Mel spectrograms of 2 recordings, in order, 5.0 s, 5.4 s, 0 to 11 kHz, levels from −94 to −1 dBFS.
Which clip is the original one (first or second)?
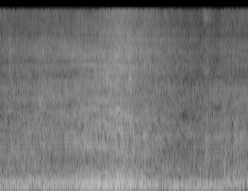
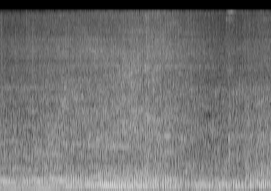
second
